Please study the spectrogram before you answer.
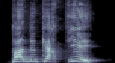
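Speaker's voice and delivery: high-pitched merciless order; battle cry. A narrator's reading. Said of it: "cria en français". (cri de guerre, voix haute)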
